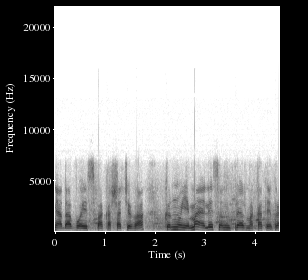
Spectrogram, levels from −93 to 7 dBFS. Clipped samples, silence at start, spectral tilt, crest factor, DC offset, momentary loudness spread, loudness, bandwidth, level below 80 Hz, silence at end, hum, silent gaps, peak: under 0.1%; 0 s; -4 dB/octave; 16 dB; under 0.1%; 4 LU; -15 LUFS; 7.4 kHz; -62 dBFS; 0 s; none; none; 0 dBFS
